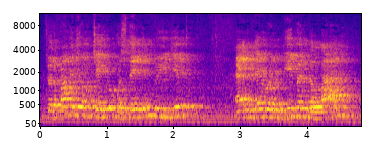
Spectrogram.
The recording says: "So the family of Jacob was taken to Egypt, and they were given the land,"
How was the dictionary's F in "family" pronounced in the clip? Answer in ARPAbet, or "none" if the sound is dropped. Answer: P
